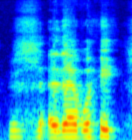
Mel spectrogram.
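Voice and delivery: ordinary talk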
